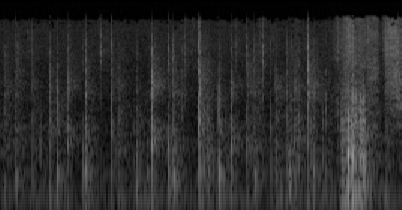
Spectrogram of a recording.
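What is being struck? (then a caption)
Corrugated cardboard box. Long painted nails tap and scratch the front face of a hollow, medium corrugated cardboard parcel box with blue postal tape, resting on carpet. A quick, steady run of short, dry taps with a hollow, boxy tone fills the clip. Near the end, a louder, rougher scratching burst rises before the taps settle again.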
